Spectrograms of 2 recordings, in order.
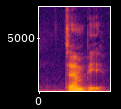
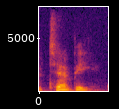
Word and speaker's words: Tempe: Tempe. – Is it Tempe? – Pretty sure that's how Derrick pronounces it in the interview. Yeah. That's where they lived, yeah. – You're right, too. Tempe, Arizona.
